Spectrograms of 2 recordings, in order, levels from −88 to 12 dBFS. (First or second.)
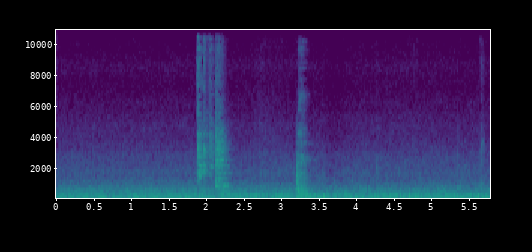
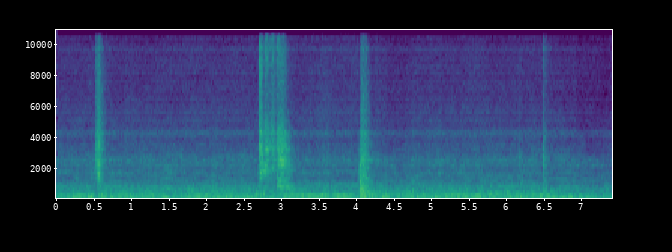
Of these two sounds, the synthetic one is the second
